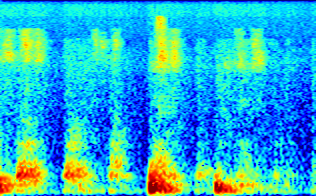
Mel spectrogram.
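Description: Pen or pencil writing out a maths answer on paper, heard as several short scratchy strokes in close succession with brief pauses between them, fairly quiet and with no talk.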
